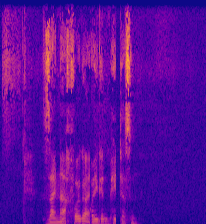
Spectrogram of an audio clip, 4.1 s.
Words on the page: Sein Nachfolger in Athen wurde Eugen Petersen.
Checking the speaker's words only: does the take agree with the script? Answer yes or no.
no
